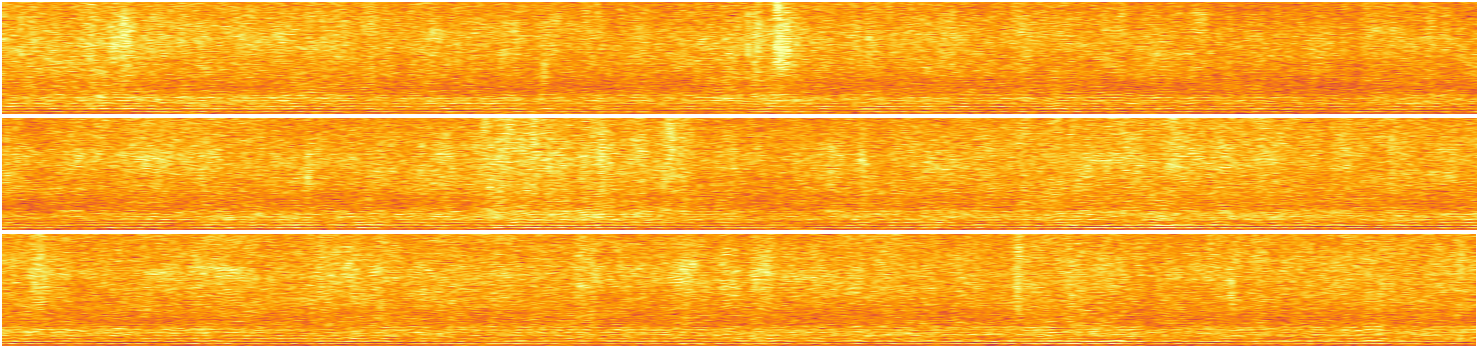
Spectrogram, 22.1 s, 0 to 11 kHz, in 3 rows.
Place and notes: Whitestone, Exeter - Merrymeet Bees
My mum (103 yrs on May 19th) has always loved bees. Dad, when he was alive used to have 3 or 4 hives. Just recently a friend has introduced a hive in Mum's front garden, close to an apple tree and virginia creeper. She loves it. The honey is gorgeous. Recorded using a home made SASS rig based on 2 Primo EM 172 capsules to Olympus LS14 placed about 10 cms away, off set to rhs at the level of the landing stage . An overcast but mild day with a light breeze. What a frenetic and wonderful sound.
